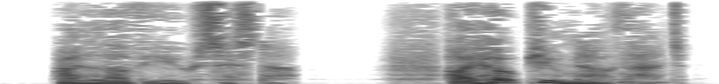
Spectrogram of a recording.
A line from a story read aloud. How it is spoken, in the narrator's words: Raven said softly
